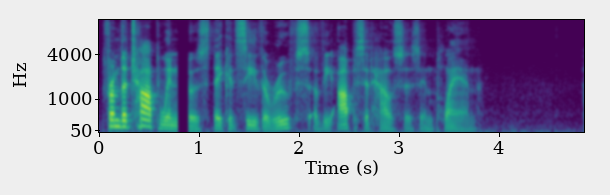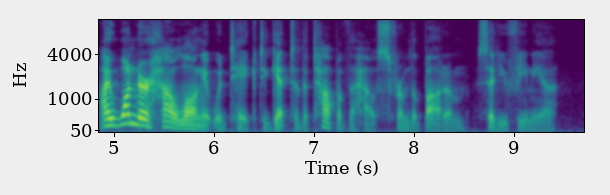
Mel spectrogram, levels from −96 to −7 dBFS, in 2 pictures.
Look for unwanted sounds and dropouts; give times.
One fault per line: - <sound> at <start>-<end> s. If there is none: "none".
- dropout at 0.8-0.9 s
